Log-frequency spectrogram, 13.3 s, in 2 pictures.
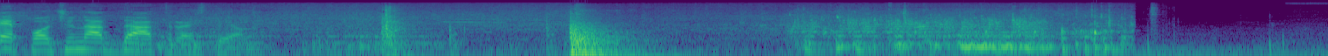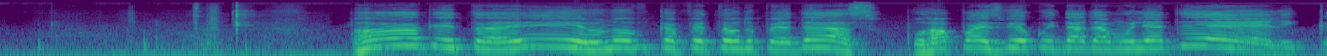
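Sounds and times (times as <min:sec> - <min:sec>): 
speech: 0:00.0 - 0:01.4, 0:08.4 - 0:13.2
toilet flushing: 0:00.0 - 0:05.7.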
